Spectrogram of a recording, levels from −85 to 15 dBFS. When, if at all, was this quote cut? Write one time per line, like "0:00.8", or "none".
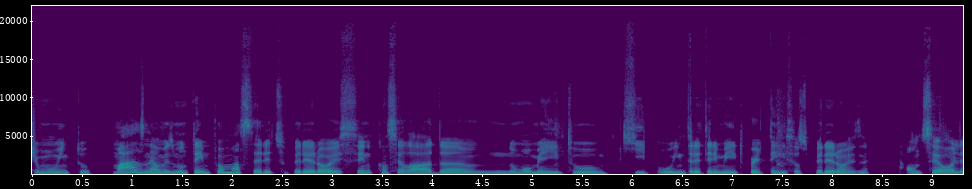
none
